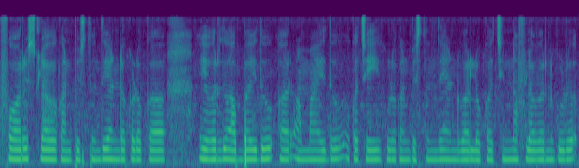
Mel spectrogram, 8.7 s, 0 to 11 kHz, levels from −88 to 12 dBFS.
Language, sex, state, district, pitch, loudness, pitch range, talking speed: Telugu, female, Andhra Pradesh, Sri Satya Sai, 185 Hz, -23 LUFS, 180-190 Hz, 140 wpm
